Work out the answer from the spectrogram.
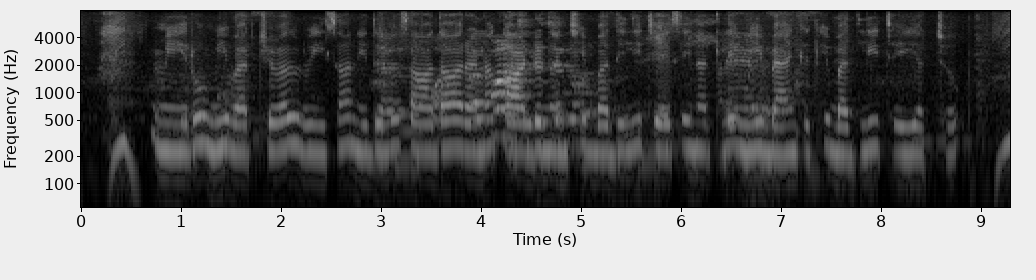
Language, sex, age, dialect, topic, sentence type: Telugu, female, 18-24, Southern, banking, statement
